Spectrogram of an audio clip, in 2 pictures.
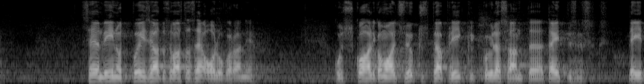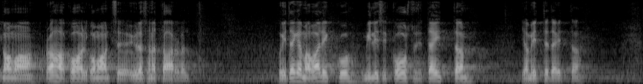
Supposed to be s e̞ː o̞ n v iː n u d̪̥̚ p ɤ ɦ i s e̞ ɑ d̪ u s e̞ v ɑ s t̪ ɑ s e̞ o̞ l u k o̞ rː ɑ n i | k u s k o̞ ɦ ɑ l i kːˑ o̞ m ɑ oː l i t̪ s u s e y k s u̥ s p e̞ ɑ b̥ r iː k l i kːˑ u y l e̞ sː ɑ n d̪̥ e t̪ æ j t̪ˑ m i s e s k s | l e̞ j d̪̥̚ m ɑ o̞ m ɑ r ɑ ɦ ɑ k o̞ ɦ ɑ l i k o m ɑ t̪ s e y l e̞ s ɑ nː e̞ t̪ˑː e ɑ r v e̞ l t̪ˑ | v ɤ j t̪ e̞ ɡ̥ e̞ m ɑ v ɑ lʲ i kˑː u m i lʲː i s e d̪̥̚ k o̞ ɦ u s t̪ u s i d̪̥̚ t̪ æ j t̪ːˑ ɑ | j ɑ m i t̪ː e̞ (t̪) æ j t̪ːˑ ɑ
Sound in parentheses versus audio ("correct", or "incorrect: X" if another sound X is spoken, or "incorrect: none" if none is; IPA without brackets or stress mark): correct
